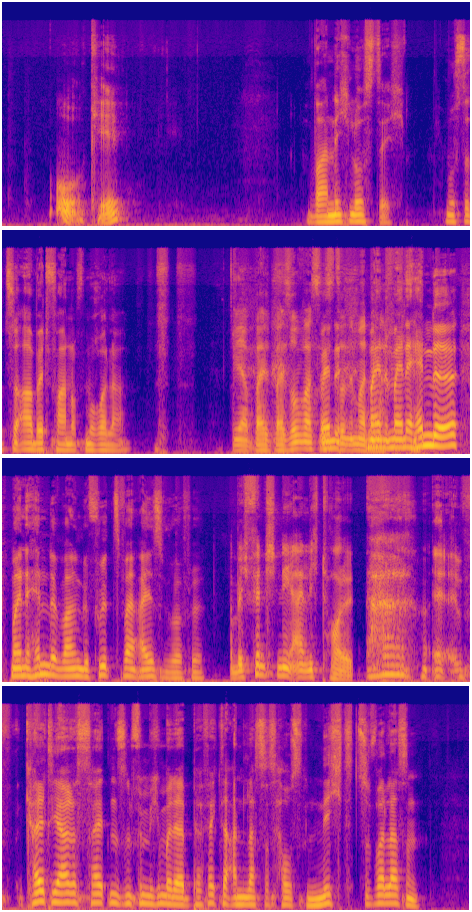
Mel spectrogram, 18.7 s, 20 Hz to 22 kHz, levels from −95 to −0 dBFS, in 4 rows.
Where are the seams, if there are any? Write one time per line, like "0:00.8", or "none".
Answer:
0:12.9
